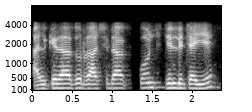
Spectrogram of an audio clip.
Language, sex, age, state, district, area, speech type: Urdu, male, 18-30, Bihar, Purnia, rural, conversation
